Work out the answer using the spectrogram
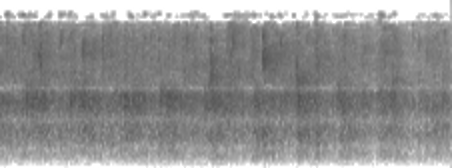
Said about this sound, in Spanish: Dele una ofrenda de palmas.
